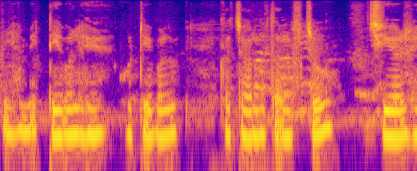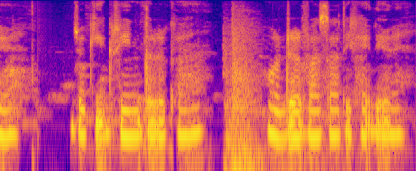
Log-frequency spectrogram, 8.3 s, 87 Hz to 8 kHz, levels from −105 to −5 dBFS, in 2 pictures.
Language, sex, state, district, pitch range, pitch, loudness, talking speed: Hindi, female, Arunachal Pradesh, Longding, 220-250 Hz, 230 Hz, -17 LUFS, 175 wpm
